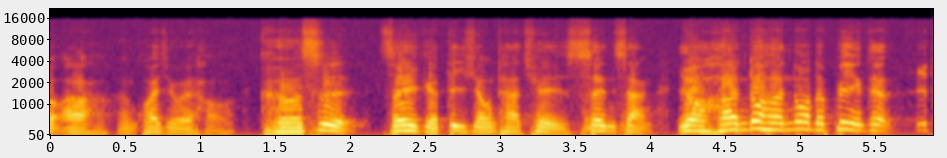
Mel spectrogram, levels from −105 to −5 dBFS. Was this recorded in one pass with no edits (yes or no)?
no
